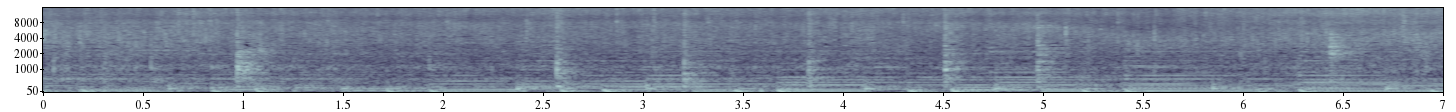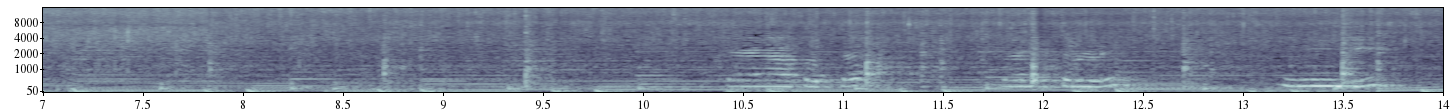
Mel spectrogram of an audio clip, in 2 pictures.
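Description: Chopped shallots, garlic, green chillies and curry leaves sizzling as they are pushed into hot coconut oil with mustard seeds in an uruli, with a steady crackle and the scrape and tap of a metal spoon on the plate and pan.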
